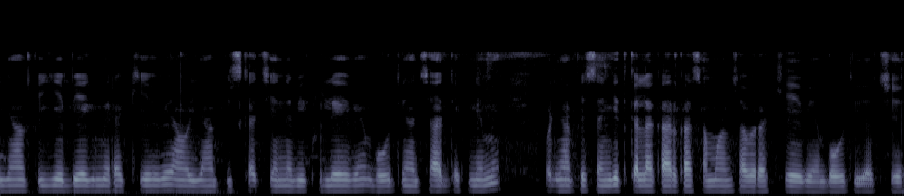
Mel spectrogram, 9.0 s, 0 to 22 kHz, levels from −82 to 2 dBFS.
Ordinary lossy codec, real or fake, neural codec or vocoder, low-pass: none; real; none; 7.2 kHz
